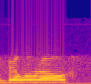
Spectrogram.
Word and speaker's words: Villarreal: And if anybody wants to follow me, my name is Cindy Villarreal, V-I-L-L-A-R-R-E-A-L.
